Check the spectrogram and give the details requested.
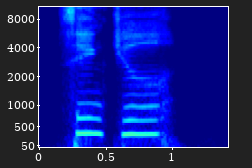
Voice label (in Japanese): "センキュー", kawaii voice; ASMR; 色々なワンショット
